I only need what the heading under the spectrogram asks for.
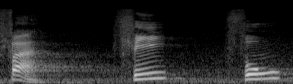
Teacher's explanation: diucapkan dengan menyentuhkan ujung dua gigi seri kita bagian atas dengan bibir bawah bagian dalam seperti kita mengucapkan huruf F di dalam huruf latin Fa fi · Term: huruf Fa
